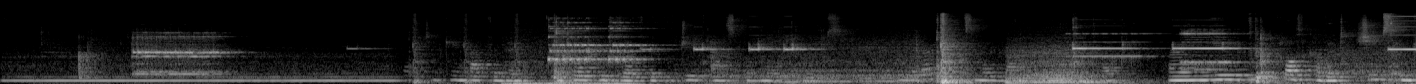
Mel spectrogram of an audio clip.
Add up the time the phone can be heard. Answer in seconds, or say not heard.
5 s.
